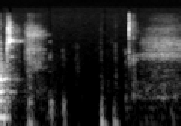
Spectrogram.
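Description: Mostly hush after a voice trails off, with a few faint low taps and then one short, sharp click near the end: the click of advancing a presentation slide.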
